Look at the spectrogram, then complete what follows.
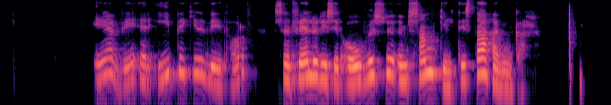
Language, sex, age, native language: Icelandic, female, 60-69, Icelandic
